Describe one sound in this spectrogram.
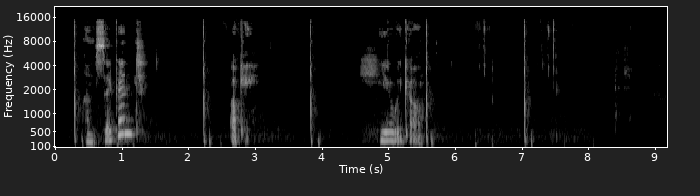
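A young woman speaks animatedly through an online call microphone.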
